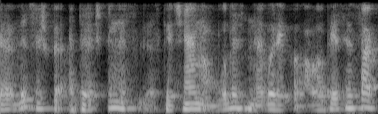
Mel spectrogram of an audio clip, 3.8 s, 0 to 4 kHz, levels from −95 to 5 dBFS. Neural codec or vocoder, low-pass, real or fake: codec, 44.1 kHz, 2.6 kbps, DAC; 3.6 kHz; fake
